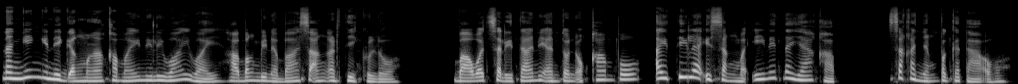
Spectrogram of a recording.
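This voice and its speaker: A woman narrator delivers a scripted dramatic story. Her pitch sits a little low for a woman, and the sound is dry, with hardly any room in it. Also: a little mellow, no room sound.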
